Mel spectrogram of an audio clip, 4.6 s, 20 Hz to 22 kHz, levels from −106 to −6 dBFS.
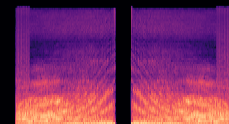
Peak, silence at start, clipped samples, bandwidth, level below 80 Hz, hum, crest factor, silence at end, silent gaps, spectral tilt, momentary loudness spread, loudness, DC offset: -8 dBFS; 0 s; under 0.1%; 15 kHz; -24 dBFS; none; 12 dB; 0 s; none; -9.5 dB/octave; 6 LU; -23 LUFS; 5%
